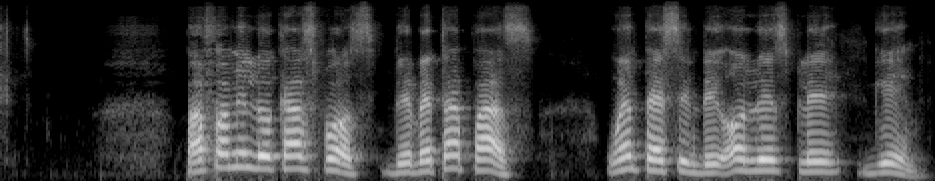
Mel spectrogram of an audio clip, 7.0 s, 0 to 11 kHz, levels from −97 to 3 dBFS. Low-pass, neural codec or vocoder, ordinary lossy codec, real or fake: 9.9 kHz; none; Opus, 16 kbps; real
